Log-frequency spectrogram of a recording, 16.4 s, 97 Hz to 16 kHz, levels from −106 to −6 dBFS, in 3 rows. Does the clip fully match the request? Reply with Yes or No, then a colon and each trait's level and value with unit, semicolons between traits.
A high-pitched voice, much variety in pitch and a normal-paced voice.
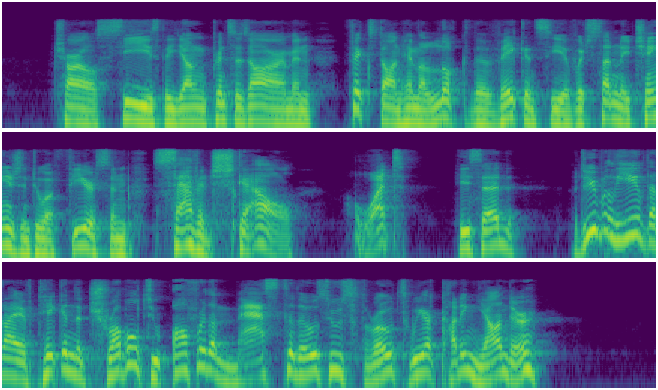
No: low, 135 Hz; wide, 8.9 semitones; average, 175 wpm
